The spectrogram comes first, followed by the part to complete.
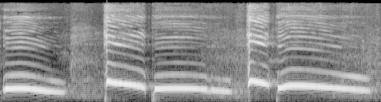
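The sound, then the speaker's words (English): A person's voice imitates an owl hooting by a lake, calling to an owl, with a series of long, drawn-out hoots that slide downward in pitch, loud, separated by brief breaths. “We're talking to an owl.”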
